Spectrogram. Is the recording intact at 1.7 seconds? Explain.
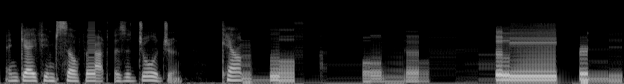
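Yes, the speech at 1.7 seconds is intact, with no fault at that moment.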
